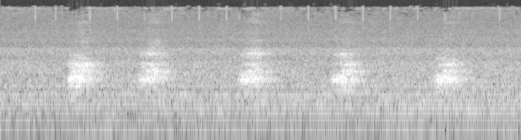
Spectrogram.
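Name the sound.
dog barking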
